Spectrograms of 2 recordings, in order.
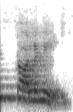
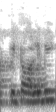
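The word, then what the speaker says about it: Ptolemy: अच्छा, इसके बाद क्या हुआ, द ग्रीक मैथमेटिशियन टॉलेमी, अब इसमें पी करके नहीं पढ़ना, पिटोलेमी करके नहीं पढ़ना, टॉलेमी उसका नाम था, ठीक है, वहां पे पी साइलेंट है, ओके।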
